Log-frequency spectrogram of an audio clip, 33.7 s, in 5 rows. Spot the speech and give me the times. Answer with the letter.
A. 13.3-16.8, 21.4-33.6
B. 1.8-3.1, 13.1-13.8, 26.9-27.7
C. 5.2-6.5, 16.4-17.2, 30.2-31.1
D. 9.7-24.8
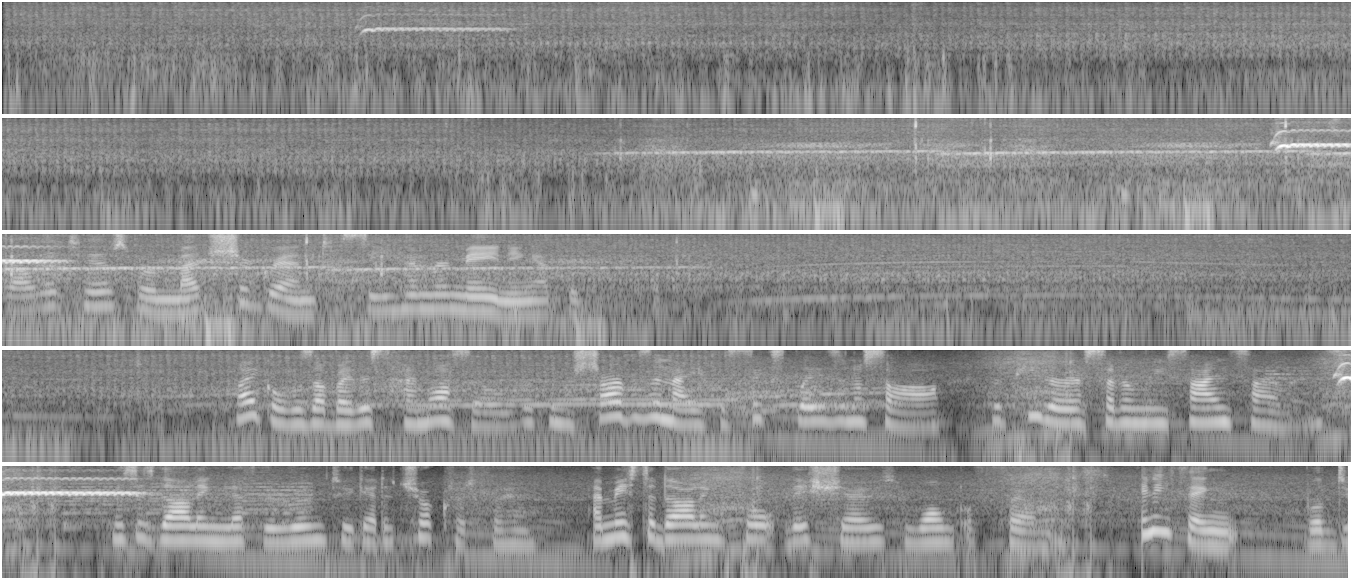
A.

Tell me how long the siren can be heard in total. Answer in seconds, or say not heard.
15 s.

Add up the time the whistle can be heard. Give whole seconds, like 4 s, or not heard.
3 s.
